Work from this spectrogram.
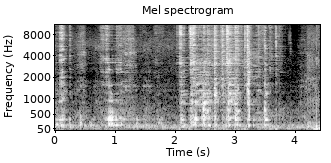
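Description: Metal flexible cooking rack pieces clank and scrape as they are fitted and pulled into a ring inside a fire pit, with a few light clinks early and a denser run of metallic rattles and scrapes in the second half.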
